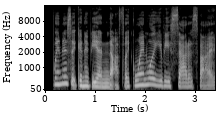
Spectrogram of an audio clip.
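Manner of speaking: plain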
